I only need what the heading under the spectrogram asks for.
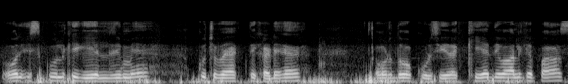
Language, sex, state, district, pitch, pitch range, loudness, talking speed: Hindi, male, Uttar Pradesh, Saharanpur, 150 Hz, 130-160 Hz, -17 LUFS, 180 wpm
